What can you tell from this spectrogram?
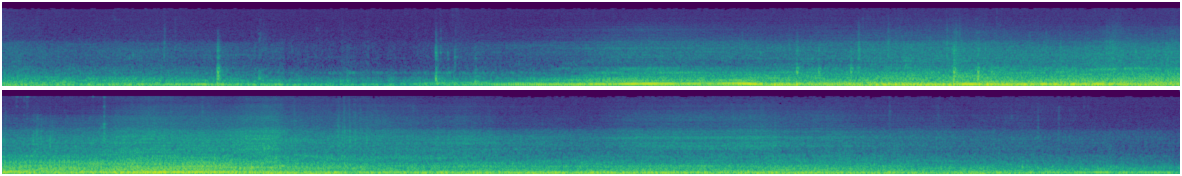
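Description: Car engine and road noise heard from the moving car: a low steady hum that is quieter for the first few seconds while stopped, then swells about five seconds in as the car pulls away and stays loud as it drives on.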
